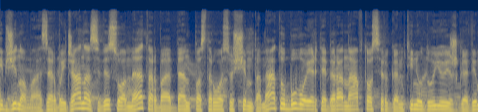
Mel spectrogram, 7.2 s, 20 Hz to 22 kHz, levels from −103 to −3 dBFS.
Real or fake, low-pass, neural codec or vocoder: real; 14.4 kHz; none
